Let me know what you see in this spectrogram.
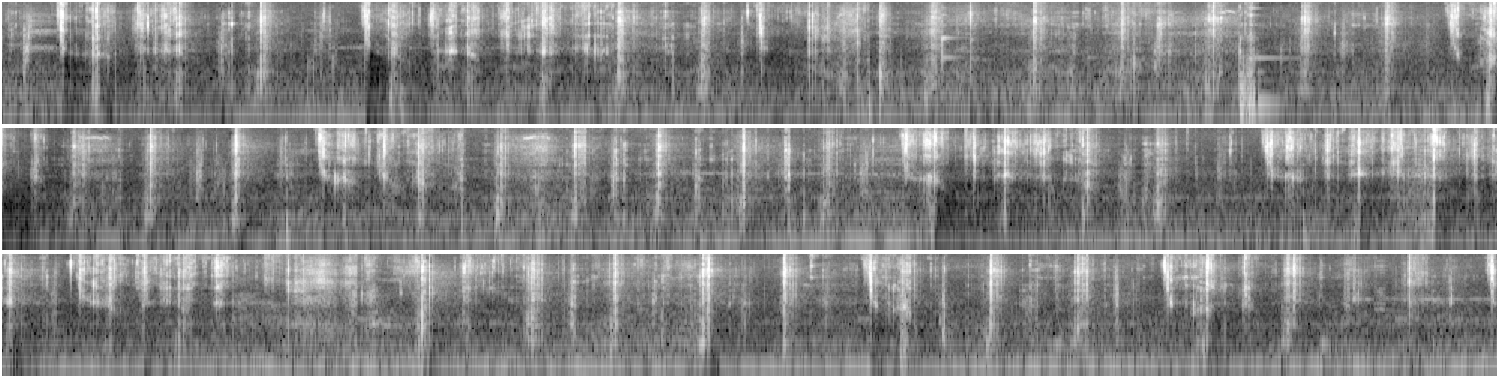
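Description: Mouth-close chewing of a mouthful of black and white sesame seeds: a fast, continuous run of small crisp crunches and crackles.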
